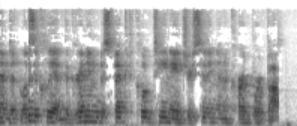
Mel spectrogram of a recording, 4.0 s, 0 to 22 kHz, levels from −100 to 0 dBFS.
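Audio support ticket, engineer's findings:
Short blip right near the tail of the speech, at 3.71 s. Damaged data in a compressed stream, so the fault sits at the codec/decode stage, not capture or playback. A bad patch of bytes in that frame means the decoder can't read it, drops sync, and scans ahead for the next valid frame header. What's left is that brief blip. Worth checking the file or transport for corruption around that point.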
